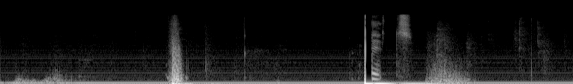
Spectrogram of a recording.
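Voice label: "pitch", spoken word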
